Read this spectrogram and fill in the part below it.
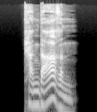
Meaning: plural of Kandare
- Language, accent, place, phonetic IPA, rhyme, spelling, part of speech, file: German, Germany, Berlin, [kanˈdaːʁən], -aːʁən, Kandaren, noun, De-Kandaren.ogg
